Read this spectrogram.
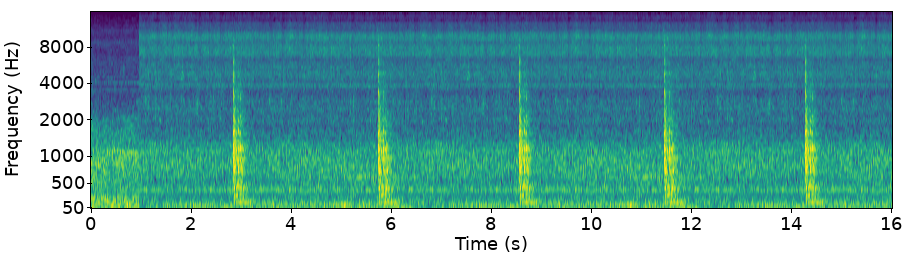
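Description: Water sprays and hisses steadily.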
